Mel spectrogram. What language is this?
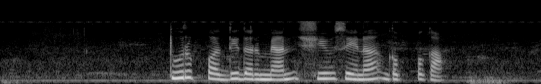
Marathi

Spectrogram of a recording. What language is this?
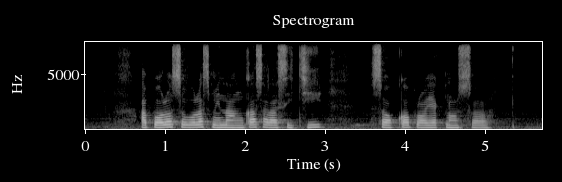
Javanese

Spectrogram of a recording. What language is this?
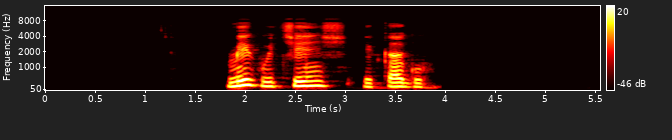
Cameroon Pidgin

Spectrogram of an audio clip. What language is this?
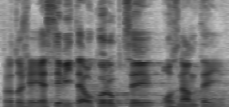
Czech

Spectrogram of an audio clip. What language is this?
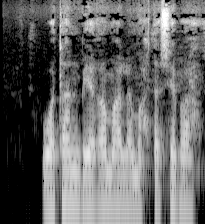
Pashto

